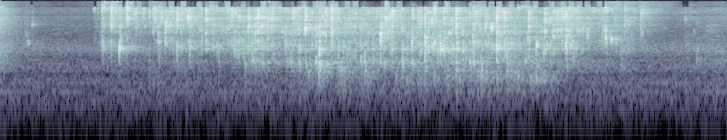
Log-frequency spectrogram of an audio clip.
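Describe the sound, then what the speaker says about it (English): A small pour of water into a pan of risotto makes a brief hiss and gurgle with a light sizzle. It is close and fairly quiet and fades after about three seconds. "All we're going to do is add a little bit of water"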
